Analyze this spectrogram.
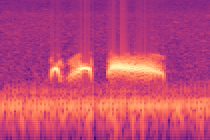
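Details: Spotted dove male sings a single phrase: two quick bent, rising notes followed by a drawn-out, even, slightly vibrating coo, over steady low hum.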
